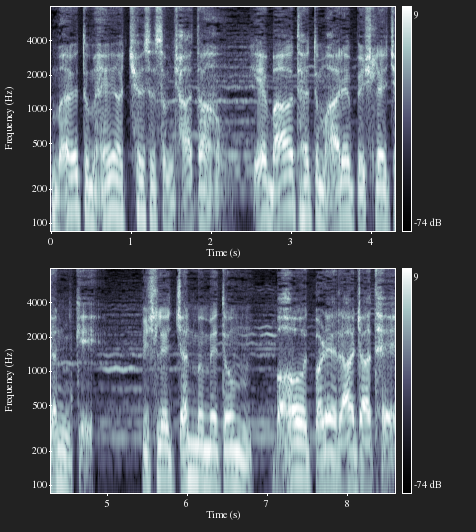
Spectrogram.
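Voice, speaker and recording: Clear music plays in the background while a man talks at a fairly slow pace. He uses a cartoonish character voice with a fairly low pitch. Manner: calm, solemn.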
